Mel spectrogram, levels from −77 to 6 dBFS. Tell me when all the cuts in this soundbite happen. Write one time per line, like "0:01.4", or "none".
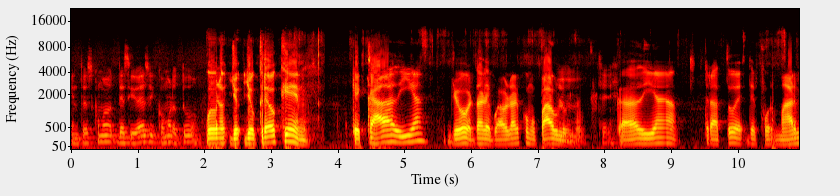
0:01.9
